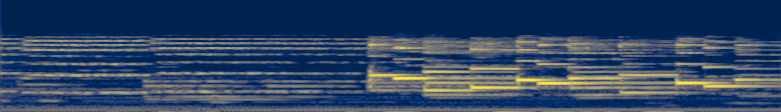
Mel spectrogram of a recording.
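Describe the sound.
A mobile phone ringtone plays a steady melodic electronic tune of sustained tones. It grows noticeably louder partway through, and no voices are heard.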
